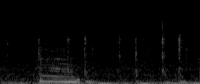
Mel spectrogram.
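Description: Computer keyboard typing: a quick run of several keystrokes in the second half, while a letter is deleted and retyped.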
